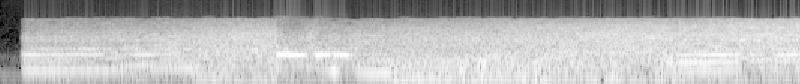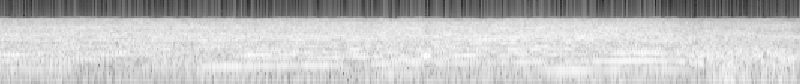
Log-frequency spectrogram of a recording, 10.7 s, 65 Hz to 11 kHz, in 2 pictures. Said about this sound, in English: Okay, that's not a diesel. That's not a diesel, and it's revving way high. It sounds like a Camer V8. That's an LS. You think it's an LS? I think it's an LS.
